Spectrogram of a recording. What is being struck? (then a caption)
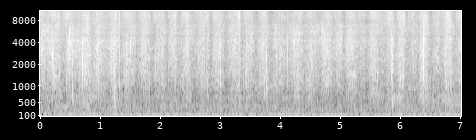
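Cotton cargo trousers. Fingertips and nails scratch and rub soft camouflage cotton cargo pants being worn, moving along the thigh and over the pocket. A quiet, steady stream of rapid, papery scratching strokes with bright fabric hiss sits over a low rumble, with a few slightly sharper scrapes near the end.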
